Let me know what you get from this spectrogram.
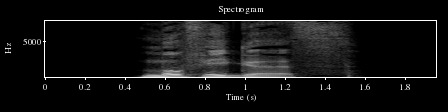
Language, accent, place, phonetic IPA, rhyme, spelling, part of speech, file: German, Germany, Berlin, [ˈmʊfɪɡəs], -ʊfɪɡəs, muffiges, adjective, De-muffiges.ogg
- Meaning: strong/mixed nominative/accusative neuter singular of muffig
